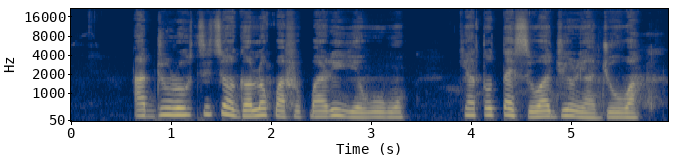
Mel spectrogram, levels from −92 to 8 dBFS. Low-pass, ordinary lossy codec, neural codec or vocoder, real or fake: none; none; none; real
